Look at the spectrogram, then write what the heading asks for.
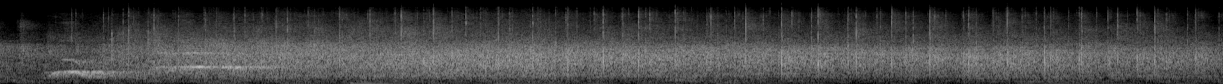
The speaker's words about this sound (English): So everybody who just applauded, Father Mike Smith, the Bible in 1 year. Put your life where you just applauded.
